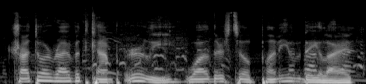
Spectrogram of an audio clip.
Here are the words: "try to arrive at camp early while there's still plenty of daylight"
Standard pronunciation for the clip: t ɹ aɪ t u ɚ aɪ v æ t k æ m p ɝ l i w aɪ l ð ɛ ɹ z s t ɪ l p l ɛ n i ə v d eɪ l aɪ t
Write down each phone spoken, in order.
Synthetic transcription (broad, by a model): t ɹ aɪ t u ɚ aɪ v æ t k æ m p ɝ l i w aɪ l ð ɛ ɹ s t ɪ l p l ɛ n i ə v d eɪ l aɪ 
